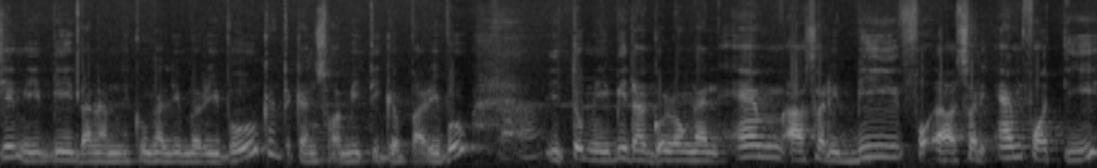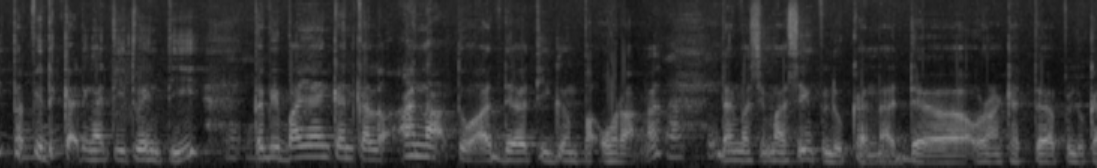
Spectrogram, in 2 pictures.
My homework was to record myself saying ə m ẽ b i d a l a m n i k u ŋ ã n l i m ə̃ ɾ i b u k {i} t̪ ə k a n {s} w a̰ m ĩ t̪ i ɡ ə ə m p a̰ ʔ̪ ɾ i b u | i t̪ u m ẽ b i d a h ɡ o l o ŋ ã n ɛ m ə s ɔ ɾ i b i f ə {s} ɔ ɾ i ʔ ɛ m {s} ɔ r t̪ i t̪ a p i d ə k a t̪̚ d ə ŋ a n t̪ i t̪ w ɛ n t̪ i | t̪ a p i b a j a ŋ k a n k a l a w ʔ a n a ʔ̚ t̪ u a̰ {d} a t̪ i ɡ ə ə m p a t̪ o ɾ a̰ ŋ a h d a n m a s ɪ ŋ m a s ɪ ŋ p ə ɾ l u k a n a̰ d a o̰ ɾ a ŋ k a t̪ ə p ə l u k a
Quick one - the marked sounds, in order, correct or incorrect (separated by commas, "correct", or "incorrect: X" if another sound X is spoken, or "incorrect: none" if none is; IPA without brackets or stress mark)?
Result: incorrect: a, correct, correct, incorrect: f, correct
